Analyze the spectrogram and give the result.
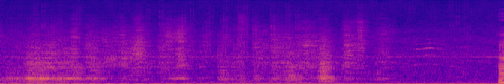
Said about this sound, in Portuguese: tem um gato louco pra entrar aqui, ó.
